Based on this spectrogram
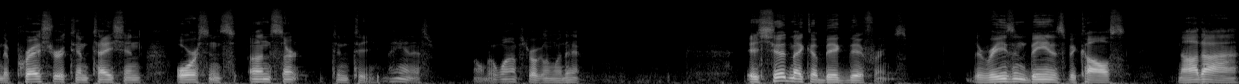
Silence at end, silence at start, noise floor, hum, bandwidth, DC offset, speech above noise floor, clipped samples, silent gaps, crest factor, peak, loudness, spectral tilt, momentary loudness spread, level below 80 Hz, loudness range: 0 s; 0 s; -64 dBFS; none; 14.5 kHz; under 0.1%; 38 dB; under 0.1%; none; 20 dB; -6 dBFS; -26 LUFS; -6 dB/octave; 16 LU; -54 dBFS; 11 LU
